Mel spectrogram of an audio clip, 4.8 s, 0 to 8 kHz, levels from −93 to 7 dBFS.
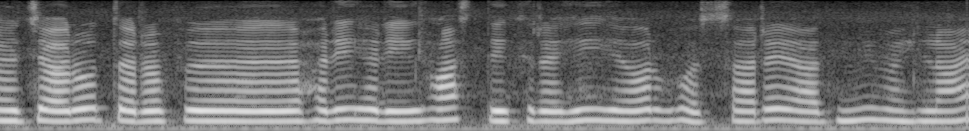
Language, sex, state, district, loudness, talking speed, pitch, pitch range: Hindi, female, Maharashtra, Washim, -14 LUFS, 160 wpm, 235 Hz, 230-245 Hz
